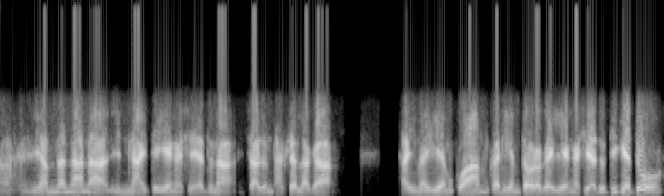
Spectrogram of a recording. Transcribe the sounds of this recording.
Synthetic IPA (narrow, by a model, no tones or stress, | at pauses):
jamnananaḭmnajtejeŋɐsḛɐ̰duna̰t͡ʃazantʰak̚salɐɡa | ajmaiemkwamkɐɾiemtawɾɐɡaijeŋɐseɐdutiketːo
